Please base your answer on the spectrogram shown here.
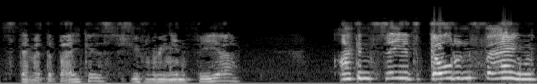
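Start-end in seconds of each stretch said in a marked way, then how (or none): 3.4-5.4 piercing, shrill shriek, very high and very loud. Reading a bureaucrat hiding at the rear as the monster appears, screamed. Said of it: "screamed one of the bureaucrats".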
